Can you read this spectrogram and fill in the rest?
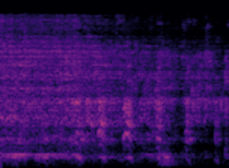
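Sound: toilet flushing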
